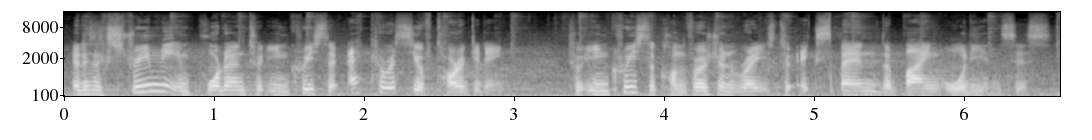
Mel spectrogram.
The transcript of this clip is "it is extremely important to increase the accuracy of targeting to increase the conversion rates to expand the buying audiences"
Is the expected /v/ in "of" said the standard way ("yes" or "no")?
no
